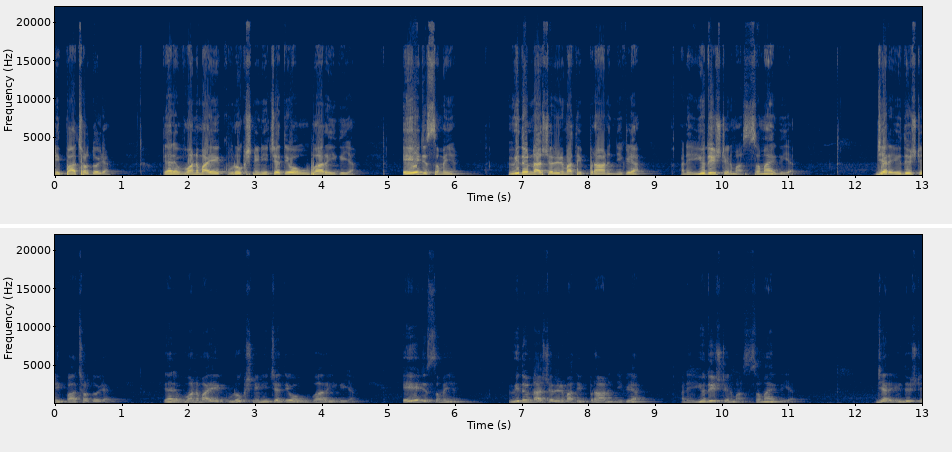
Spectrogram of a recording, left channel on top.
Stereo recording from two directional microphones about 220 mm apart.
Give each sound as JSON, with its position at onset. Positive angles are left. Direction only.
{"t": 0.0, "sound": "a man's voice", "side_deg": 45}
{"t": 11.7, "sound": "a sound", "side_deg": 45}
{"t": 12.3, "sound": "a man's voice", "side_deg": 45}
